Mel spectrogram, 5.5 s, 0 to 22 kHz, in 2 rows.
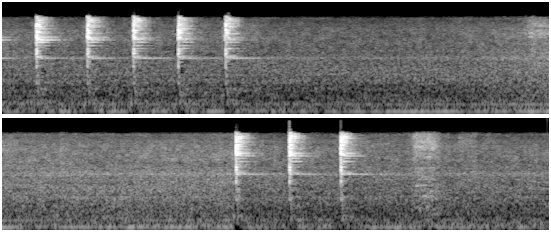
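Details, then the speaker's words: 2016 BMW 320d, rear-wheel drive, rattle from centre console under acceleration and on rough roads: quick sharp metallic taps about four a second over drivetrain hum, a damaged handbrake cable bracket letting the cable hit the propshaft; fixed by repairing the bracket. "So diagnosis करने पर पता चला कि इसका जो आवाज है वो हैंड ब्रेक के केबल से आ रहा है"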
